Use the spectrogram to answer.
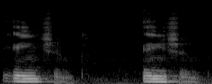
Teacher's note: Ancient is a two-syllable word with the stress on the first syllable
